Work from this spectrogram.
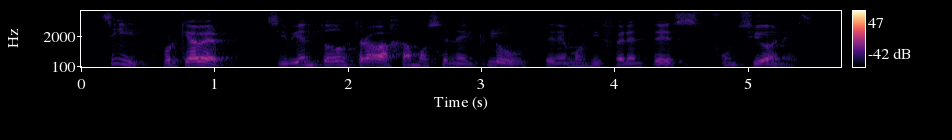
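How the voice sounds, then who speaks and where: At a fairly slow pace, a man talks with lively intonation, a dark, mellow tone and a fairly high pitch. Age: 50s. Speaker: football sporting director and former player. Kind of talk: interview conversation. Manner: halting, many repeated words.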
